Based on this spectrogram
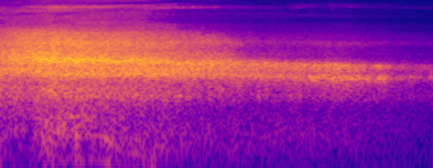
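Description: Loud throat breathing in a yoga exercise, with air rasping at the back of the throat while the nose and mouth serve only as passages: one long, hoarse, hissing breath that is strong at first and slowly fades away at the end.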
